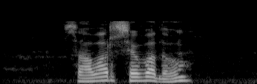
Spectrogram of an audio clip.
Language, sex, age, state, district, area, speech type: Santali, male, 30-45, West Bengal, Paschim Bardhaman, rural, spontaneous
